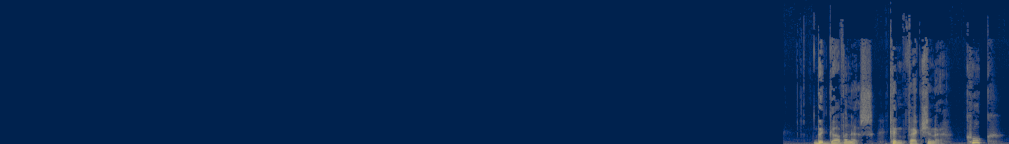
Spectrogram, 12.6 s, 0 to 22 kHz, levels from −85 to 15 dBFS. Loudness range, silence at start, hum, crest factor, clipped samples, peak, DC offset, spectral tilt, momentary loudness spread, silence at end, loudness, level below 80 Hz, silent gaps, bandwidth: 5 LU; 10.15 s; none; 30 dB; under 0.1%; 0 dBFS; under 0.1%; -6 dB/octave; 11 LU; 0.15 s; -23 LUFS; -60 dBFS; none; over 20 kHz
